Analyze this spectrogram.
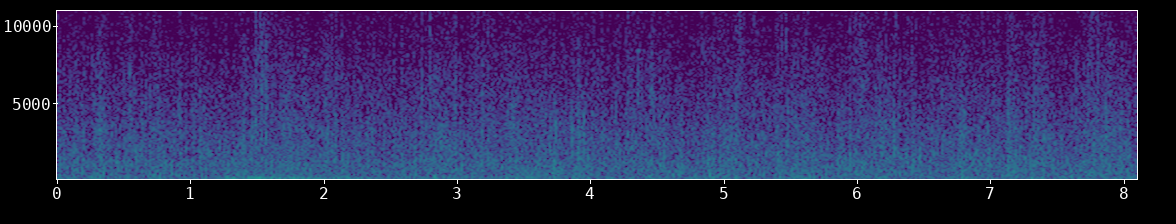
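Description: Wind rustles through trees outdoors.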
